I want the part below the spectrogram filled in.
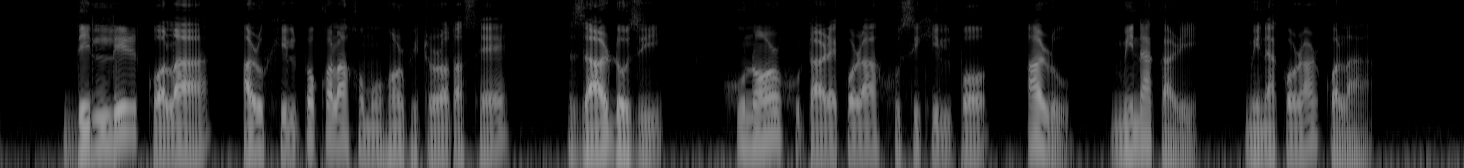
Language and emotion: Assamese, neutral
